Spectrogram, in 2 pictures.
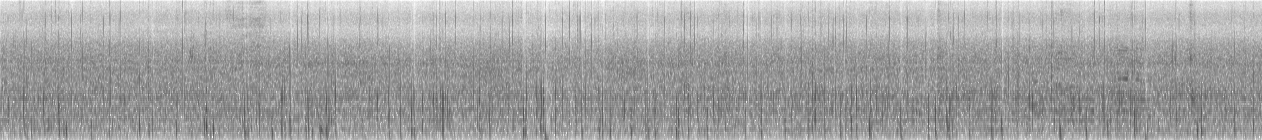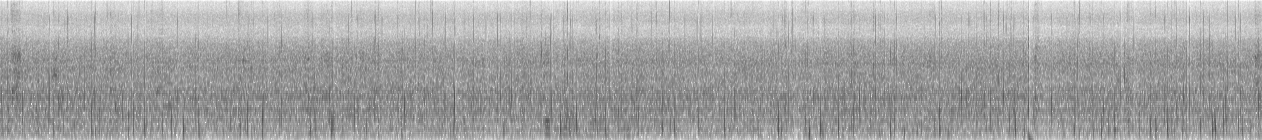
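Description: Heavy rain falling steadily, with a dense patter of individual drops striking nearby surfaces.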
